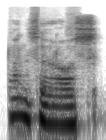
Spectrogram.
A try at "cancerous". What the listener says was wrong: So you you're still doing sort of this Ross sound on the end. Ross. It's not really Ross.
